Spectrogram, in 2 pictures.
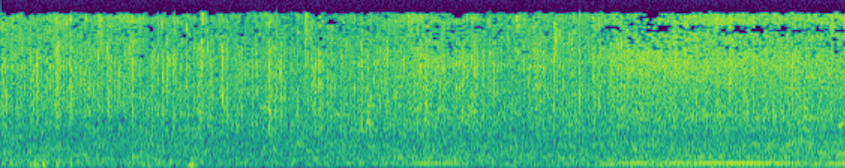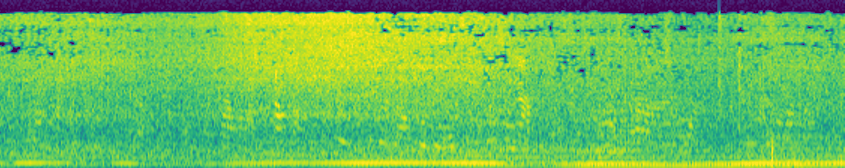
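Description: A minivan's engine running at low speed as the van comes up the narrow street and passes close by; its low hum starts about six seconds in and grows louder through the second half.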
